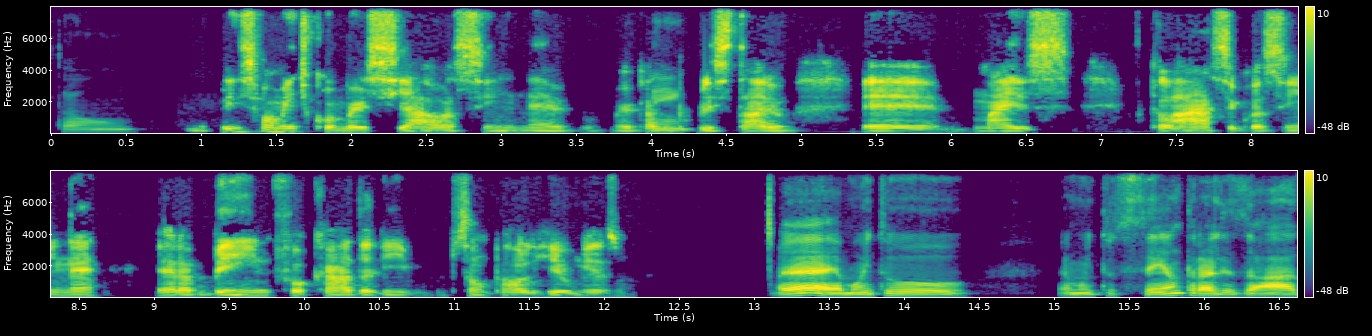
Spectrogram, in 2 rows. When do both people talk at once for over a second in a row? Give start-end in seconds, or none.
none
